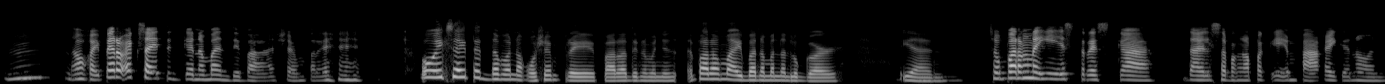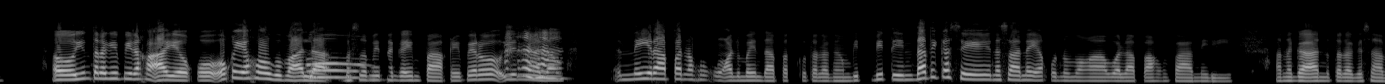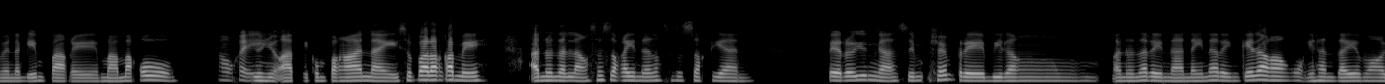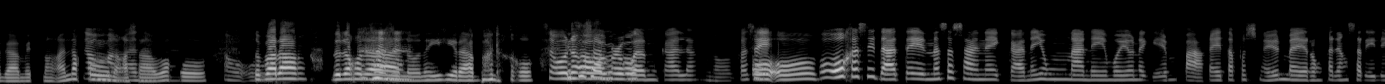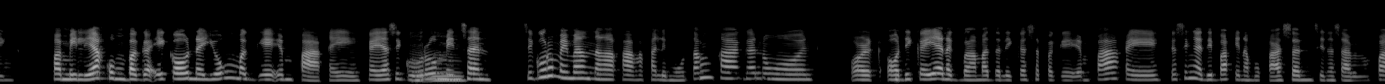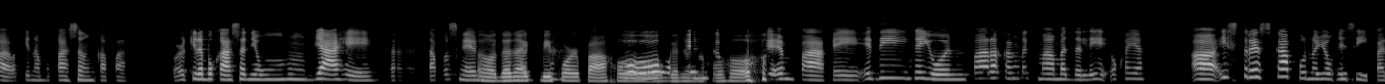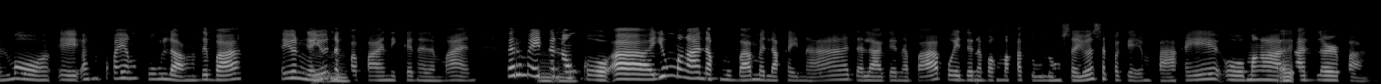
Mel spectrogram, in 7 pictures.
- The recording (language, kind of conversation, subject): Filipino, advice, Paano ako maghahanda at mag-iimpake para sa bakasyon?
- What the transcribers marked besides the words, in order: chuckle; laugh; laughing while speaking: "ako"; chuckle; other background noise; chuckle; tapping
